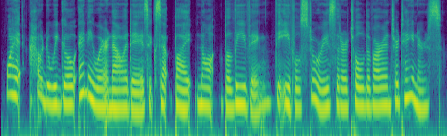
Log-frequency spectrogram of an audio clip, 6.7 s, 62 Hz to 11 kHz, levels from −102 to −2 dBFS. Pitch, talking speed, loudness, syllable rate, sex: 205 Hz, 180 wpm, -17 LUFS, 5.7 syllables/s, female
